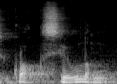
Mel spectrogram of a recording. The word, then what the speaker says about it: Kwok Siu Long: Well, so that's the Mandarin pronunciation. Yeah. So the Cantonese pronunciation is KWOK Siu Long.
